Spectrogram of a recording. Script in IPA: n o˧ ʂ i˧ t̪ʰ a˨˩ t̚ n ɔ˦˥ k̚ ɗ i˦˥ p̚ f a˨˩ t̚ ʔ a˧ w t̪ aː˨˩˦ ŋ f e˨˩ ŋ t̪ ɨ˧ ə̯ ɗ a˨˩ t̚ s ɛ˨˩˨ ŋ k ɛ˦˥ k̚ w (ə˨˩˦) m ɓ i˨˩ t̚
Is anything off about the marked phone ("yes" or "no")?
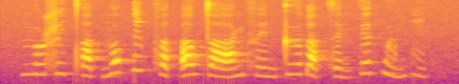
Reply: yes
